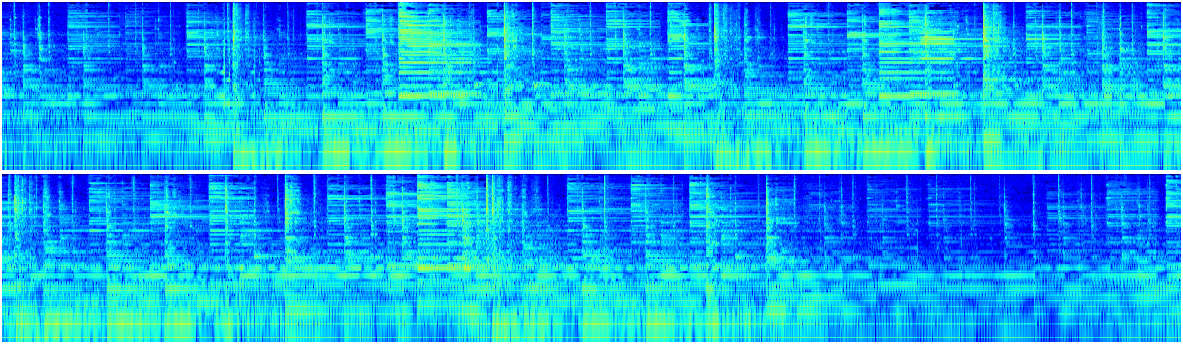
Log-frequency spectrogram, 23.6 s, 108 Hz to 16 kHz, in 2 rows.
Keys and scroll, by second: 10.6-11.7 typing, 12.7 Return, 14.2-16.8 typing, 19.4-21.8 typing, 23.1 p.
